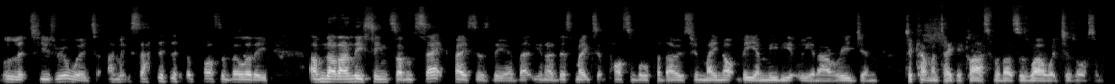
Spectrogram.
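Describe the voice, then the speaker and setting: A man's voice: lowish voice, flat delivery, fast talker, a little mellow, slightly rough, dry recording, low-quality recording. A man who teaches improv talks eagerly about his upcoming class over a video call, making self-mocking jokes along the way. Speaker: improv instructor.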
